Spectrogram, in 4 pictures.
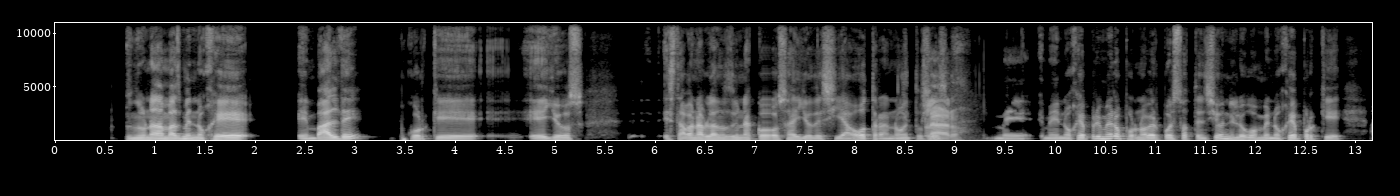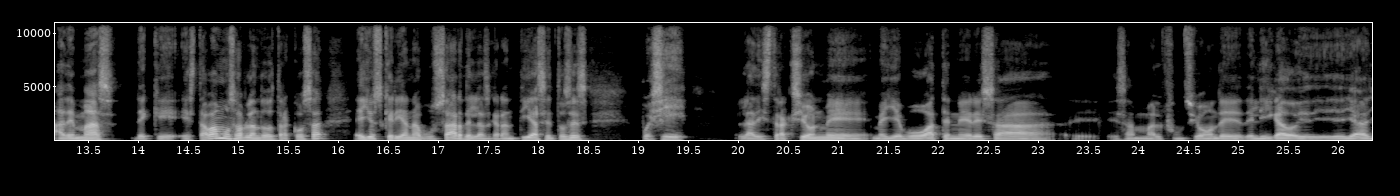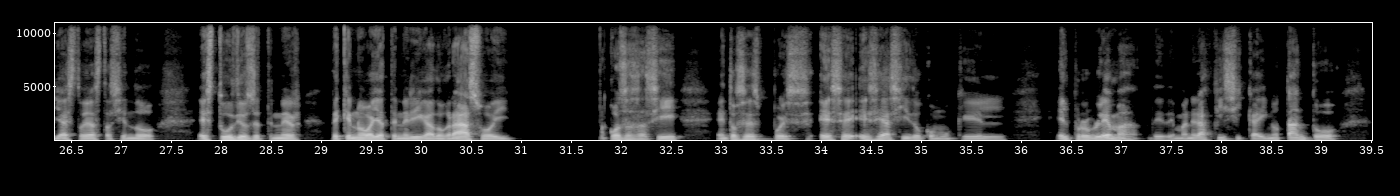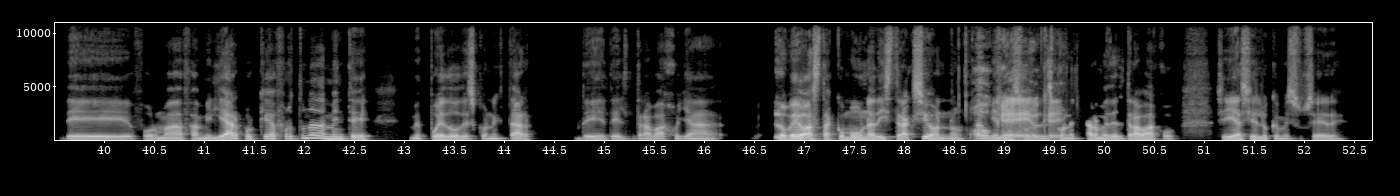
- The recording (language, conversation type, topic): Spanish, advice, ¿Qué distracciones frecuentes te impiden concentrarte en el trabajo?
- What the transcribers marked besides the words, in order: tapping; other background noise; swallow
